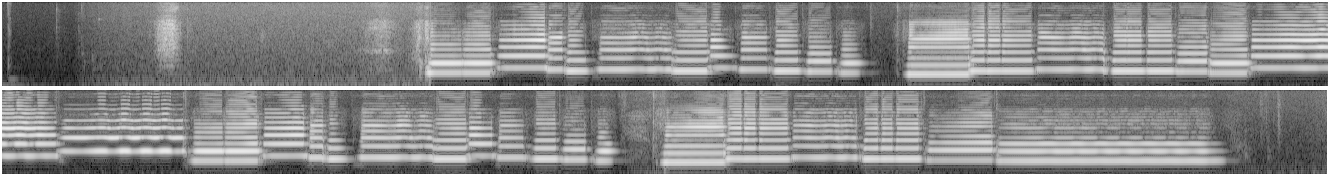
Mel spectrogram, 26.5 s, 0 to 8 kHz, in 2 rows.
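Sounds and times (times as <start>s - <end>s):
saxophone line: 4.0s - 25.7s.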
